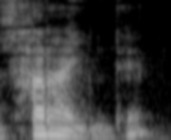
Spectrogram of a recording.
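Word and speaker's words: Sarai: 근데 이제 히브리어로 발음한 사라이인데 사라이가 사라가 됩니다.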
